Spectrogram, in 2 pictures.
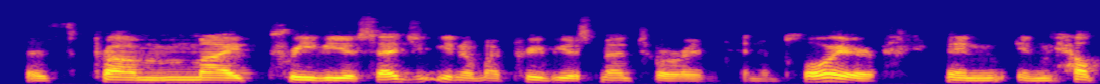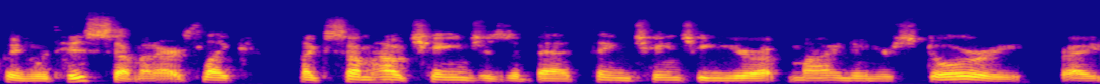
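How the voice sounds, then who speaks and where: A man speaks at a moderate pace in a medium pitch, with fairly even intonation. He has a plain, everyday voice. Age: 60s. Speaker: physical therapist and educator. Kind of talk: casual interview chat.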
